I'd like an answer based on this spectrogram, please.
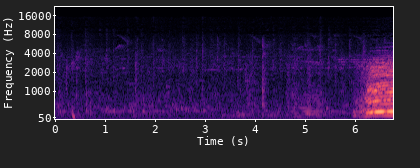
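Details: An eleven-month-old Friesian heifer calf on a dairy farm in Bhangura, Pabna, Bangladesh. After a quiet stretch of faint clicks and soft bird coos, a loud, rich, harmonic moo starts near the end.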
